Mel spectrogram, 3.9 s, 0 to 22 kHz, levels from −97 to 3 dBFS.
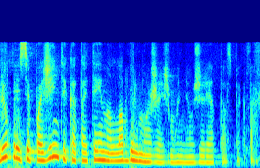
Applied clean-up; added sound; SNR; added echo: neural separator model SepFormer DNS4.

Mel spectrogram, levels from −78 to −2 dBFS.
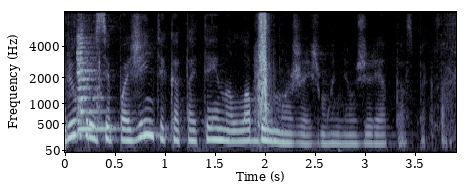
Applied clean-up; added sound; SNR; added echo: none; Bowed string instrument + Scissors; 3 dB; none.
